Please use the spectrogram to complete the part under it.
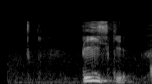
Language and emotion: Russian, neutral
